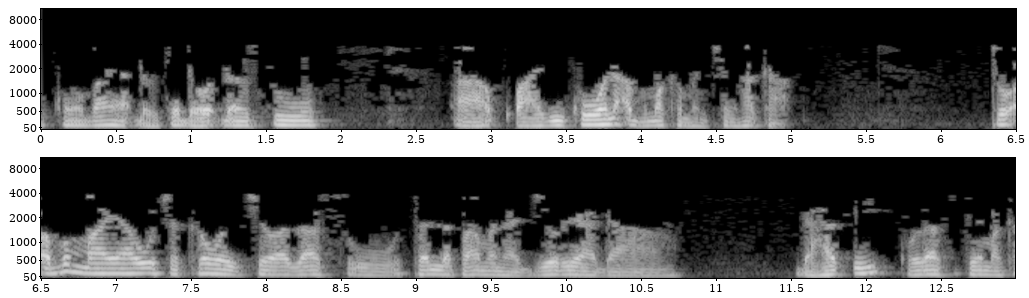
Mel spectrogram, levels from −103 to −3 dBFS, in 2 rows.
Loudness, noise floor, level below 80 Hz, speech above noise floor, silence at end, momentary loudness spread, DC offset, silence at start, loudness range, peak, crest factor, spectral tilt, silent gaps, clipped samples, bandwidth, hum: -25 LUFS; -68 dBFS; -54 dBFS; 44 dB; 0 s; 12 LU; under 0.1%; 0 s; 4 LU; -4 dBFS; 22 dB; -12.5 dB/octave; none; under 0.1%; 4 kHz; none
